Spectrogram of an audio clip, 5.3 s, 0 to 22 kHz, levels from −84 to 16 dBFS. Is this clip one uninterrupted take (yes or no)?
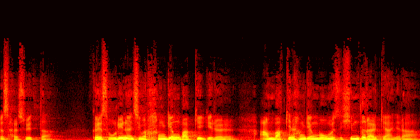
yes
